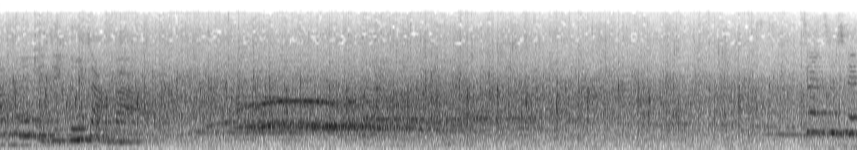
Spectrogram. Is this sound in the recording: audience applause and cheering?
yes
